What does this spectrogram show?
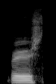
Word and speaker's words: Rouge: I did there yeah I didn't who's the rogue rogue Rouge the Bat Kevin can you bring up Rouge the Bat Rouge is spelled like Rogue kind of I [ __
